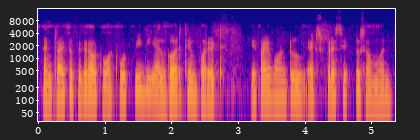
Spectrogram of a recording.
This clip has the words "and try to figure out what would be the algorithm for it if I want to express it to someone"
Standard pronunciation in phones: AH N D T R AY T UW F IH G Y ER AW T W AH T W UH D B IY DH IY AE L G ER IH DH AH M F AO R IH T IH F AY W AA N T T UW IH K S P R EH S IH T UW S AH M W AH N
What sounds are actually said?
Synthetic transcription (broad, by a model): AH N D T R AY T UW F IH G Y ER AW T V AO T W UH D B IY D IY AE L G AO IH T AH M F AO R IH T IH F AY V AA N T T UW IH K S P R EH S IH T UW S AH M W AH N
